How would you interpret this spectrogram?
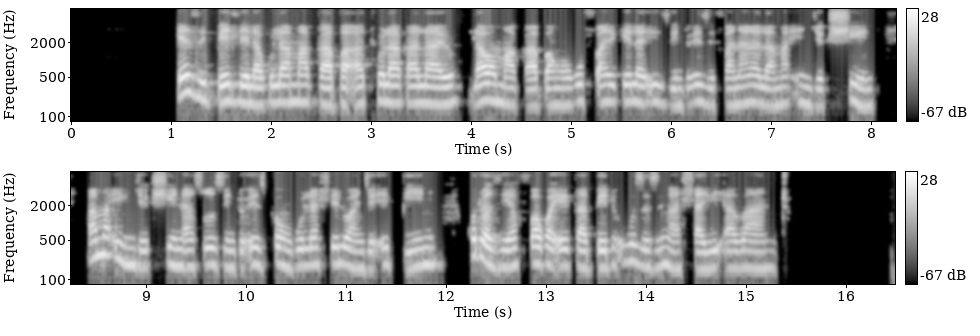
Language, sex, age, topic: North Ndebele, male, 36-49, health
